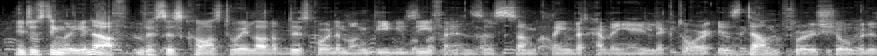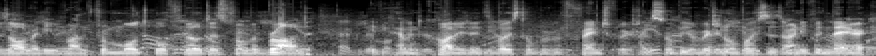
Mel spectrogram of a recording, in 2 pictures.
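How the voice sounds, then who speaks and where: A man's voice: low voice, fairly even intonation, quick pace, crowd noise. Wry young man. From Poland. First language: Polish. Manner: dry, wry, explanatory. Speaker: video essayist. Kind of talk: scripted narration.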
